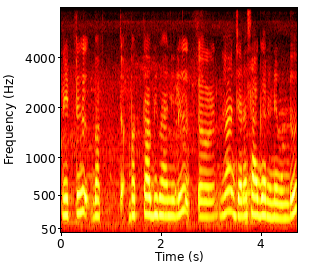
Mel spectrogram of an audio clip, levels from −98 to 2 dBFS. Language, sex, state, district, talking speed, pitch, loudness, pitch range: Tulu, female, Karnataka, Dakshina Kannada, 75 wpm, 225 Hz, -15 LUFS, 215-240 Hz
